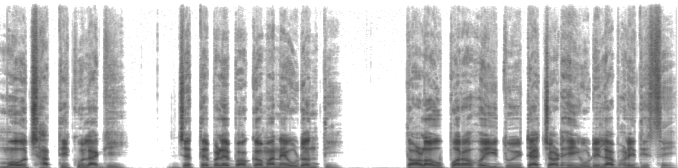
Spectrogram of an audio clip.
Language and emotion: Odia, neutral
